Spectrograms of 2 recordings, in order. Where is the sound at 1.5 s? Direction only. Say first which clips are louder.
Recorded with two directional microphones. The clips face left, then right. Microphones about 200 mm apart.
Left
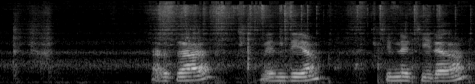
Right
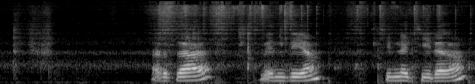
Right 5 dB; 50° right (ahead or behind).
